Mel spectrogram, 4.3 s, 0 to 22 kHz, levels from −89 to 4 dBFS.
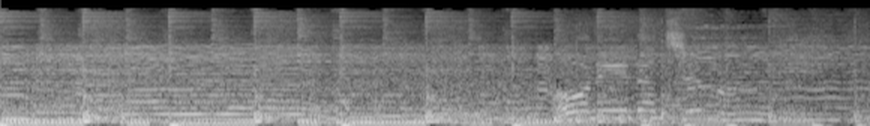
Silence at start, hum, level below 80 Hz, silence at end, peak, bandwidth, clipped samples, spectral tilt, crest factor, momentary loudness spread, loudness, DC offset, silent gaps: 0 s; none; -28 dBFS; 0 s; -4 dBFS; 16.5 kHz; under 0.1%; -4.5 dB/octave; 14 dB; 7 LU; -20 LUFS; under 0.1%; none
